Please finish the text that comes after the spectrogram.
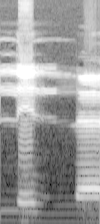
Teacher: اللہ کا لام باریک اس لیے پڑھا جائے گا کیونکہ اس کے پچھلے حرف کے نیچے زیر ہے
